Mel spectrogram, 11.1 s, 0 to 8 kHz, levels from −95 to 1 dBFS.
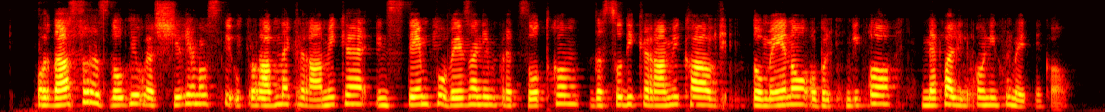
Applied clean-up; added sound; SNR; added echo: neural mask model DeepFilterNet 3.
